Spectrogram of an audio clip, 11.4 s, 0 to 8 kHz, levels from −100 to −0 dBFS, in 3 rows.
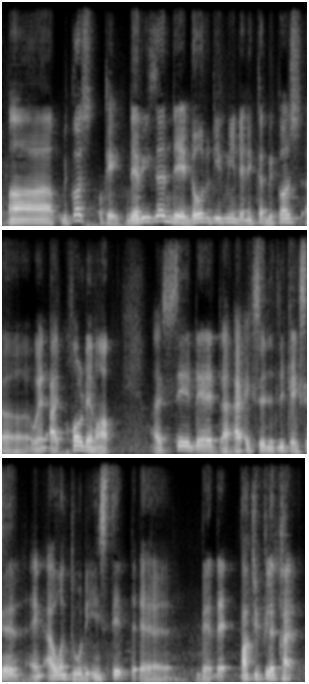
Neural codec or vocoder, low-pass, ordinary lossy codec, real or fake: codec, 16 kHz, 2 kbps, X-Codec, HuBERT features, trained on balanced general audio; none; none; fake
